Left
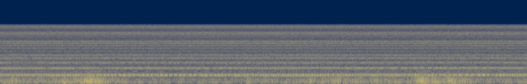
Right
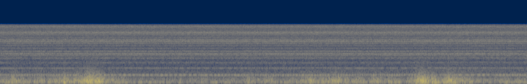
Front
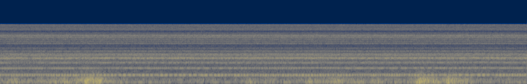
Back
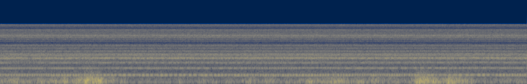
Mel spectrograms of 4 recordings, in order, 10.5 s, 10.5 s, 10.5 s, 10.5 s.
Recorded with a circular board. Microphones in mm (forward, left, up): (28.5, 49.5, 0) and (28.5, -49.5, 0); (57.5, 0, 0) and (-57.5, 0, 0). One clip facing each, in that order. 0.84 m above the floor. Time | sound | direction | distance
0.0 | a drone | 85° left | ?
